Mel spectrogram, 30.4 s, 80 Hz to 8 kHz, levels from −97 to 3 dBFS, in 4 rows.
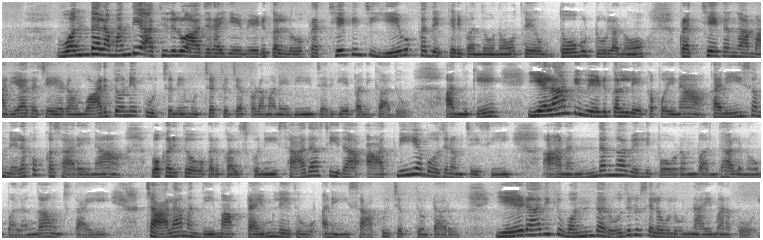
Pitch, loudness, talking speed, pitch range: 165 Hz, -22 LUFS, 105 wpm, 150-205 Hz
